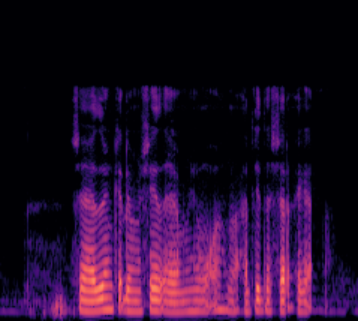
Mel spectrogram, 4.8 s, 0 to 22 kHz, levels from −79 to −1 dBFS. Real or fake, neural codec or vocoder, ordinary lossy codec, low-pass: real; none; none; 7.2 kHz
